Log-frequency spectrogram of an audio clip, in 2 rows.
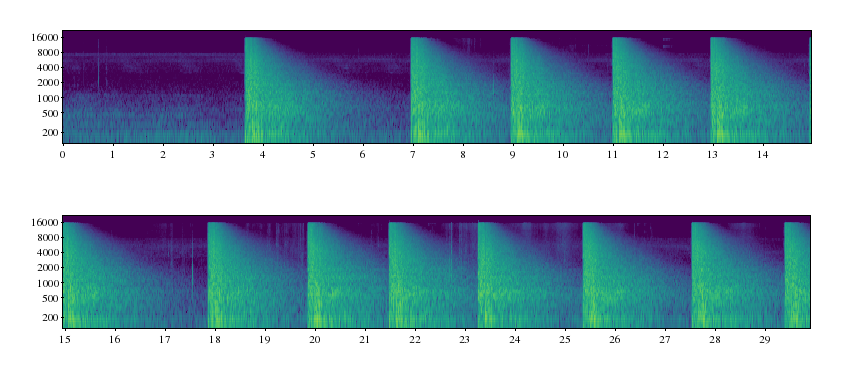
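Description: Robinson Arms XCR-L semi-automatic rifle in 5.56 NATO fired in slow, single aimed shots, about a dozen of them roughly two seconds apart, starting a few seconds in. Each shot is a sharp loud crack that trails off over a second or two.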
